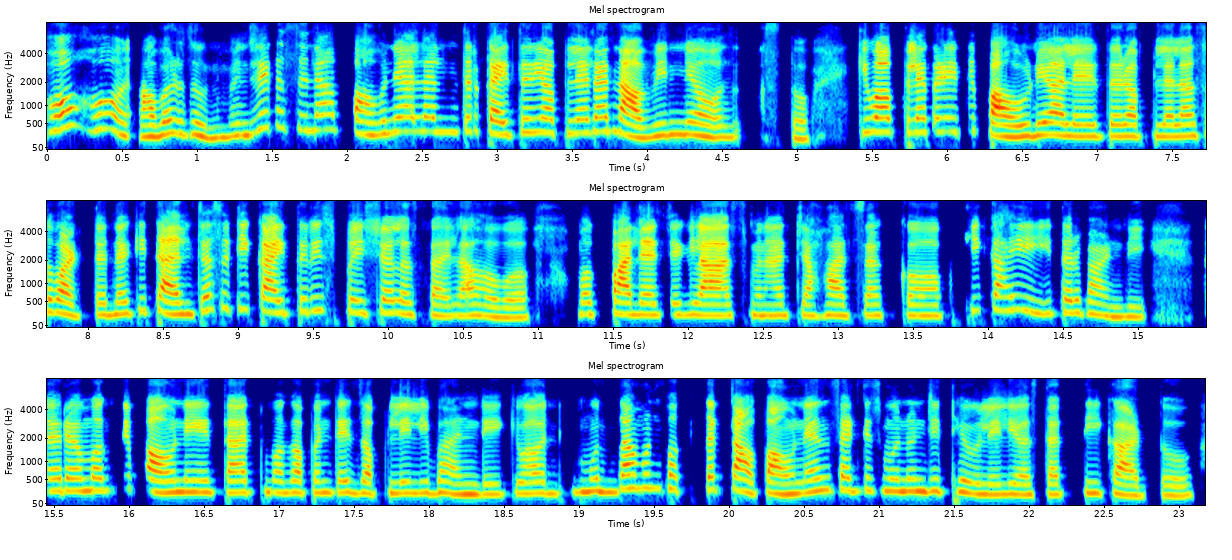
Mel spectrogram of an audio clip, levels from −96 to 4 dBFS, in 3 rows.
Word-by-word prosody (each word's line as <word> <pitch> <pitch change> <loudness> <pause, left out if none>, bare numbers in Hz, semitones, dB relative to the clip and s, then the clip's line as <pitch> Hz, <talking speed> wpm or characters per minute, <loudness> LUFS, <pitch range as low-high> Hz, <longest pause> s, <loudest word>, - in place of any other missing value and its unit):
हो, 340 - +1 0.2
हो. 365 -2 -2
आवर्जून 260 -2 0
म्हणजे 255 - -2
कसं 370 -4 -10
ना, 360 +1 -2
पाहुणे 285 +2 0
आल्यानंतर 330 0 -3
काहीतरी 295 +2 +3
आपल्याला 300 +1 +1
नाविन्य 255 +1 +5
हवं 220 -3 0 0.2
असतं 190 -2 -9 0.3
किंवा 320 +1 +6
आपल्याकडे 320 0 +1
ते 330 - -10
पाहुणे 240 0 +6
आले 245 -3 +3
तर 235 0 0
आपल्याला 235 0 0
असं 245 +3 -2
वाटतं 225 -3 +2
ना, 235 +1 0
की 300 - -6
त्यांच्यासाठी 310 +9 +3
काहीतरी 290 +1 +4
स्पेशल 265 -2 -4
असायला 210 -2 -3
हवं. 180 -2 -3 0.3
मग 235 0 -4
पाण्याचे 230 -2 +5
ग्लास 220 -1 +5
म्हणा, 215 0 -2
चहाचा 215 0 -2 0.2
कप, 210 -1 -3
की 305 - -6
काही 320 -1 -1
इतर 265 +2 -3
भांडी. 195 -5 -4 0.4
तर 260 +1 0
अ, - - -1
मग 265 0 -2
ते 300 - -3
पाहुणे 240 -1 +4
येतात. 235 0 0 0.2
मग 230 0 -5
आपण 230 0 -3
ते 235 - 0
जपलेली 220 +1 -3
भांडी 200 -2 -2
किंवा 220 0 -2 0.3
मुद्दामून 300 +6 0
फक्त 295 -2 -3 0.4
पाहुण्यांसाठीच 255 +5 0
म्हणून 255 0 -1
जी 255 - -4
ठेवलेली 205 -4 -3
असतात 195 0 -4
ती 225 -1 -4
काढतो. 180 -3 -1
240 Hz, 155 wpm, -23 LUFS, 220-285 Hz, 0.4 s, किंवा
